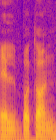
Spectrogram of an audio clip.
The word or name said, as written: button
